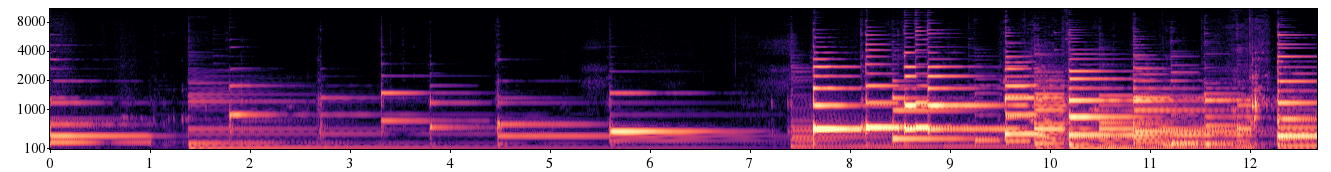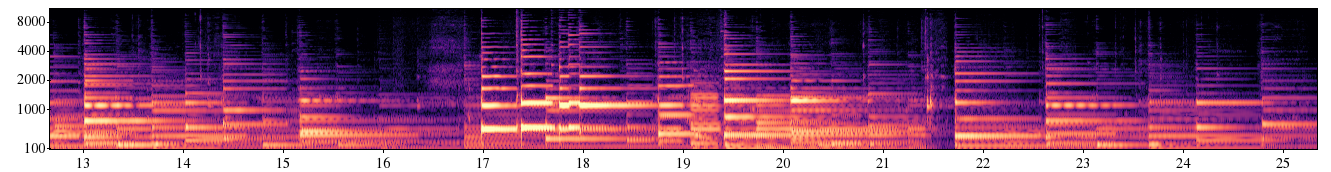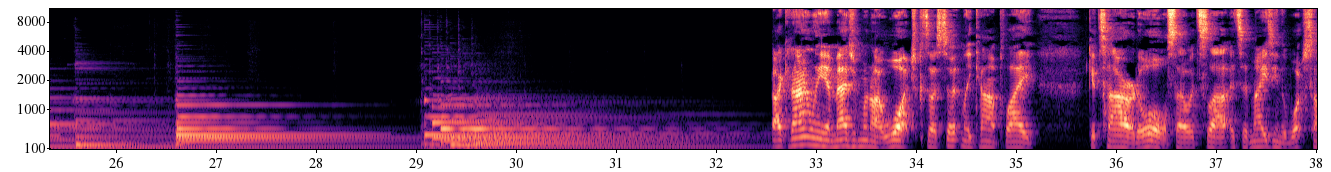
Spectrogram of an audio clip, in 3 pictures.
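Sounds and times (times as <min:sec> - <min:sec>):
classical guitar fingerstyle: 0:00.0 - 0:32.5.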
